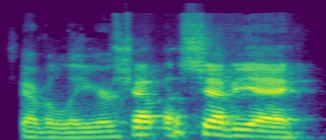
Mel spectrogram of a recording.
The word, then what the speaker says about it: Chevalier: So meet Darisa Avilia Cavier, whatever, however you pronounce that. Chevalier.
